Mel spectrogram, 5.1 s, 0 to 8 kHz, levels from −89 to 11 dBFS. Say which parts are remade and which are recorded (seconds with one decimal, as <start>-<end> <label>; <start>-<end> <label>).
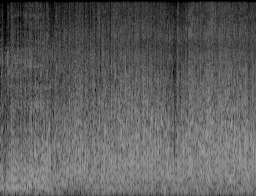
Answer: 0.0-1.2 remade; 1.2-1.9 recorded; 1.9-5.1 remade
